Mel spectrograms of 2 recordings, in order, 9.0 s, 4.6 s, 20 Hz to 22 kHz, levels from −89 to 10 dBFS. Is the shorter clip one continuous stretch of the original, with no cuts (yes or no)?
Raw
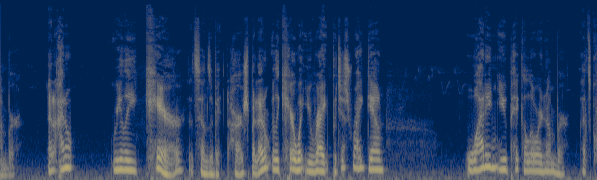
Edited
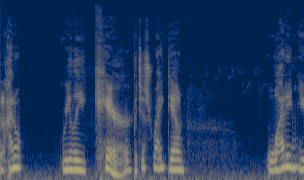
no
